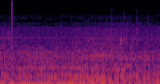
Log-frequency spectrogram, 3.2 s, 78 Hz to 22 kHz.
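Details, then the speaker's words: JPSTAR Happy1 Turbo kei camper climbing a steep slope at 3000 rpm: smooth, steady low drone held under load with no knock, whine or hesitation; climbs easily, engine healthy. "Bây giờ chúng ta đang ở trên một con dốc lên dốc đứng. Tôi đang chạy ở tốc độ 3000 vòng/phút."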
